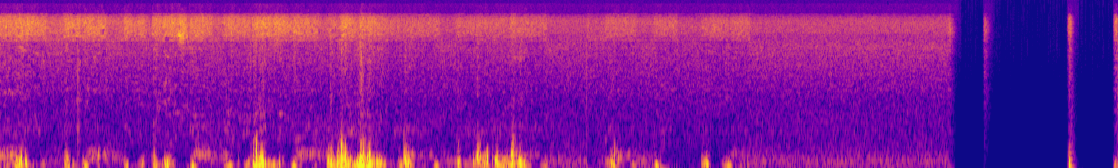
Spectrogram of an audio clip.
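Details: Mitral regurgitation murmur played in a cardiology teaching seminar: a pansystolic murmur heard at the apex.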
